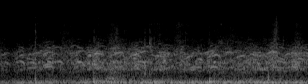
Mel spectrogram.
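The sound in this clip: Flock of geese honking as they fly overhead, many overlapping honks forming a steady, fairly faint chorus throughout.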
